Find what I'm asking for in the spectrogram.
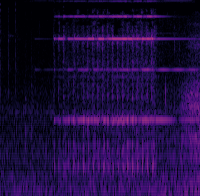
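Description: A telephone rings once on a studio call-in line as a viewer's call connects on a Korean stock-trading broadcast, a bright electronic trill lasting about a second over a quiet room.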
